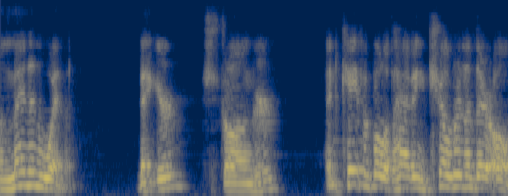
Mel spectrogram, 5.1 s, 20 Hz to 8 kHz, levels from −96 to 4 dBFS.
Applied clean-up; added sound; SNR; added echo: neural mask model DeepFilterNet 3.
